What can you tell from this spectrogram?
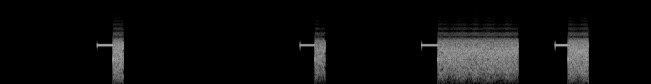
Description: ACARS aircraft data, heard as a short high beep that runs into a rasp, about 2400 baud.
